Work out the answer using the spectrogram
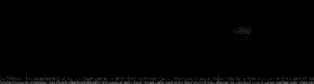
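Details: Female barn owl feeding her chicks in a wild nest box: a single brief, breathy hiss near the end after a quiet stretch of low electrical hum.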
